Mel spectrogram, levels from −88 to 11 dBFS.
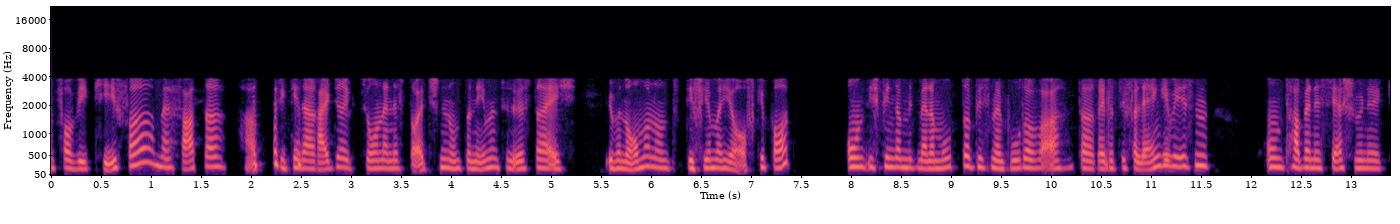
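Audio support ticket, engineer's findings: No defects found; the audio is band-limited to 4 kHz, consistent with a narrowband G.711-style call codec, and the low end is trimmed by the usual call microphone high-pass.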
